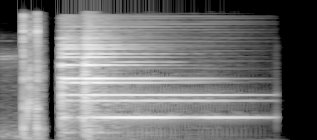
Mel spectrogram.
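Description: Subscribe-button animation sound effect: two quick clicks, then a notification bell ding that rings out and fades over about a second and a half.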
